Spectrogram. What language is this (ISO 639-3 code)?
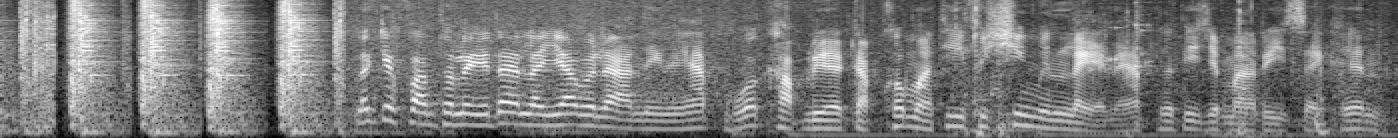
tha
